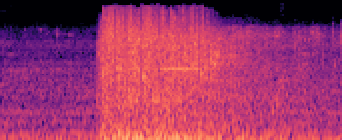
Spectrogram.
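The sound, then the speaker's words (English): A grenade explodes in a video game. One sudden, loud, full-bodied boom hits about half a second in, then settles into a sustained rumbling roar that fades slowly until the end. “I know I can just throw another grenade.”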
